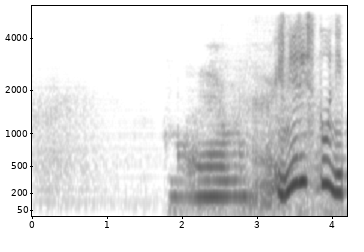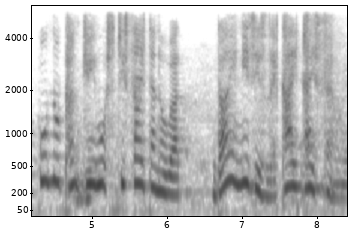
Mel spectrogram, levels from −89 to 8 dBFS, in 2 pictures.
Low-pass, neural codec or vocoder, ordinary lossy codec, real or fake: 5.4 kHz; codec, 16 kHz, 1 kbps, X-Codec, WavLM features, trained on Multilingual LibriSpeech; none; fake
